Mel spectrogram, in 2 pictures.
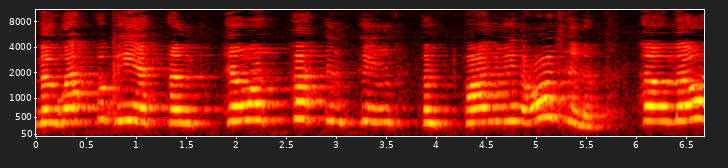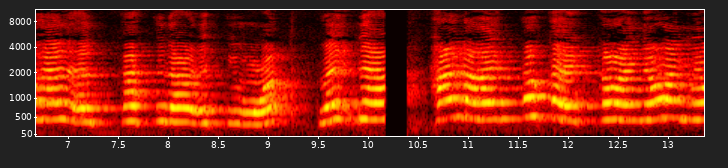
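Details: Dysarthria in a speaker with cerebral palsy who cooks independently with limited help.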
